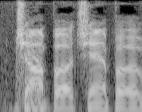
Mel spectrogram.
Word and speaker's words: Ciampa: Ciampa.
